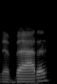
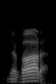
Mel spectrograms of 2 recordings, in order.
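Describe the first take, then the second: First: It uses the pronunciation people from there use. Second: It uses the pronunciation common outside the state.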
